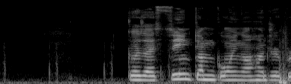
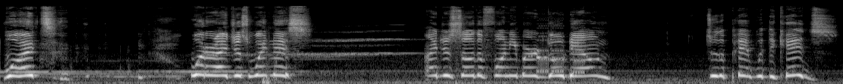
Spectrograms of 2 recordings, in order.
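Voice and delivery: much higher and louder, incredulous; shocked disbelief; 10 semitones higher, 6 dB louder than usual. Real, not acted. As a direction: blurt it out in stunned amazement. Shocked at bird falling.

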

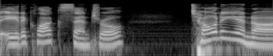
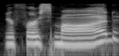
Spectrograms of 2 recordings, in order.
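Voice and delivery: slower, a little firmer; repeating clearly; slower than usual. Real, not acted. Repeating for a co-host who said "I'm sorry?", slow and clear. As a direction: say it over slowly for someone who missed it.

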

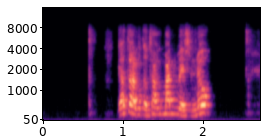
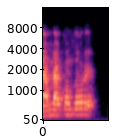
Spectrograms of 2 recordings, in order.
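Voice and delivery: ordinary delivery

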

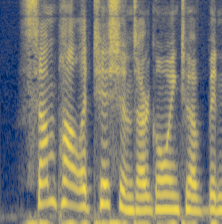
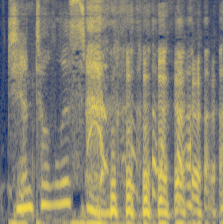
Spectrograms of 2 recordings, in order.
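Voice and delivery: mock formal address; slower than usual. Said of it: "I'm gonna wake up in the middle of the night".

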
